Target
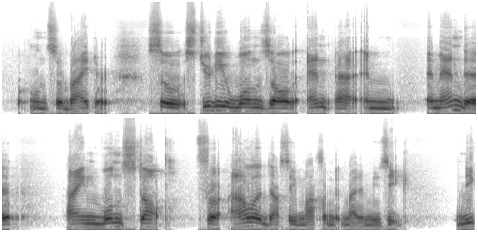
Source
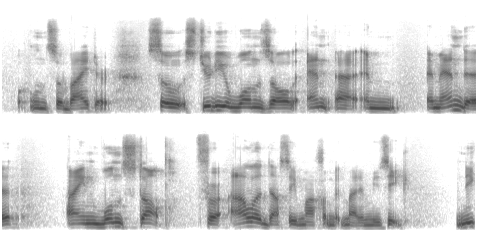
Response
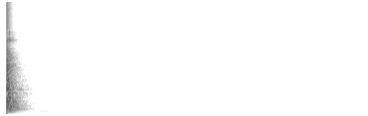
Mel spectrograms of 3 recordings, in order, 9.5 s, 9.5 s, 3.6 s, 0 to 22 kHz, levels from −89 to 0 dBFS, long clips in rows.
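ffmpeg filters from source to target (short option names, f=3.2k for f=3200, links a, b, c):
-af "aeval=exprs='0.126*(cos(1*acos(clip(val(0)/0.126,-1,1)))-cos(1*PI/2))+0.0126*(cos(3*acos(clip(val(0)/0.126,-1,1)))-cos(3*PI/2))+0.00562*(cos(8*acos(clip(val(0)/0.126,-1,1)))-cos(8*PI/2))':c=same,superequalizer=7b=2.24:15b=0.562,volume=4dB"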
